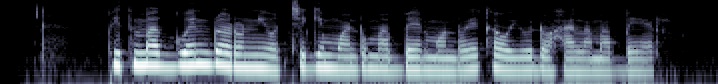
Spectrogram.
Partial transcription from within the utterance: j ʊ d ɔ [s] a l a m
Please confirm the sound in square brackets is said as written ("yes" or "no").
no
